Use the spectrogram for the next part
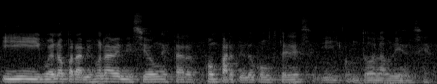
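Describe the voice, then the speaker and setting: A man's voice: medium pitch, flat delivery, quick pace, darkish tone, slight background noise. Man with a Colombian coastal accent. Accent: Colombian Caribbean coast. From Barranquilla, Colombia. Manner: hesitant, many "eh" fillers, good-humored. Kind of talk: testimony in interview.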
